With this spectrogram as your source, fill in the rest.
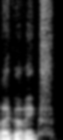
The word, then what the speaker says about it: Vagovics: I'm also on Spotify, Vegovic, YouTube, Vegovic.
